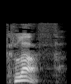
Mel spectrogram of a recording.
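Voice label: "clough", British English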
